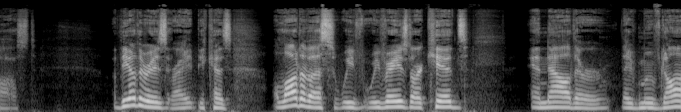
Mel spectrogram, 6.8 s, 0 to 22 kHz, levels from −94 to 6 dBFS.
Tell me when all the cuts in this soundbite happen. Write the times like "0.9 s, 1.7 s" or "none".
1.7 s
